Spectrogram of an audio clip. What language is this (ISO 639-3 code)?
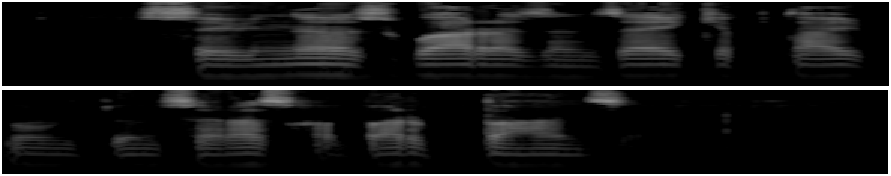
abk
